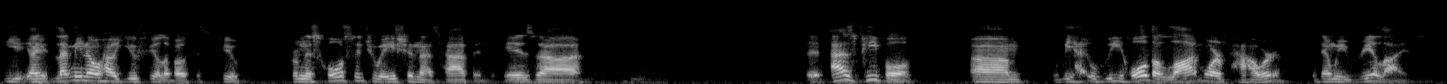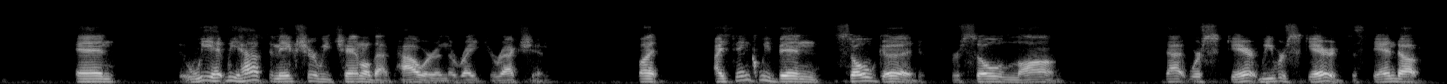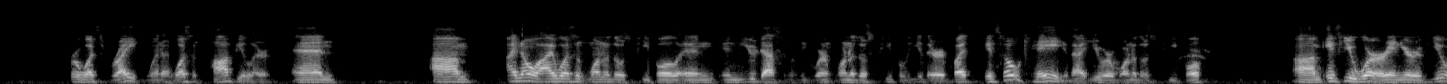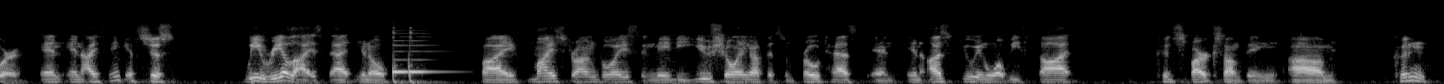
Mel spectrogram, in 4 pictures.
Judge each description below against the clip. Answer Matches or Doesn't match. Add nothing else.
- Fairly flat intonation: Doesn't match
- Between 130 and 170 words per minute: Matches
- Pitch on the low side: Matches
